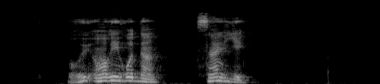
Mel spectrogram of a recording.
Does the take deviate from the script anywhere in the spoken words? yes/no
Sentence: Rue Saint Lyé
yes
